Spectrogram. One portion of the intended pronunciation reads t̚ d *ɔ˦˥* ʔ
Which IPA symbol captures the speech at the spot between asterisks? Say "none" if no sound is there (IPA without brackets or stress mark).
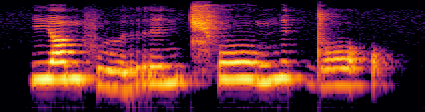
ɔ˦˥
